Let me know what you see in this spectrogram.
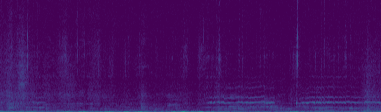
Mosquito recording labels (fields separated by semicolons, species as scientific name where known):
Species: Anopheles arabiensis; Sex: female; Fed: unfed; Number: one; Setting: cup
